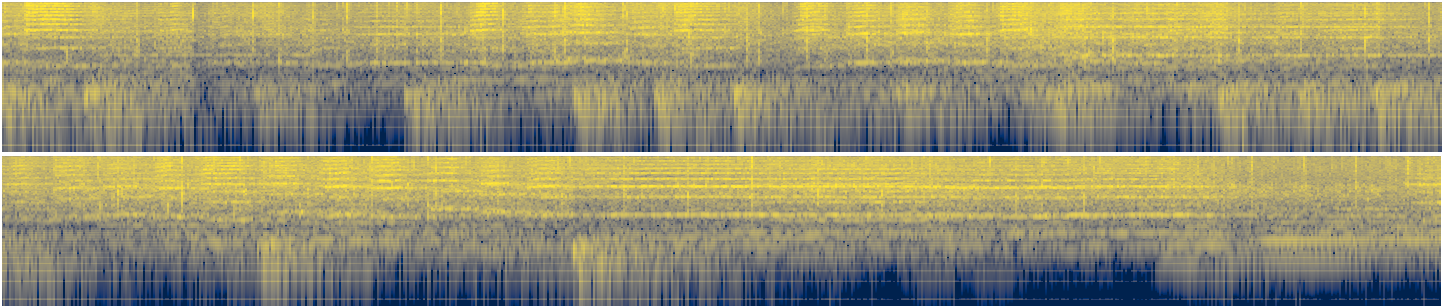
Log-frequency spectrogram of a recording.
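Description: A cornetas y tambores band of valveless bugles and drums playing a procession march live: rapid drum strokes run under sustained bugle lines. After about ten seconds the drumming thins out, leaving held bugle chords.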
